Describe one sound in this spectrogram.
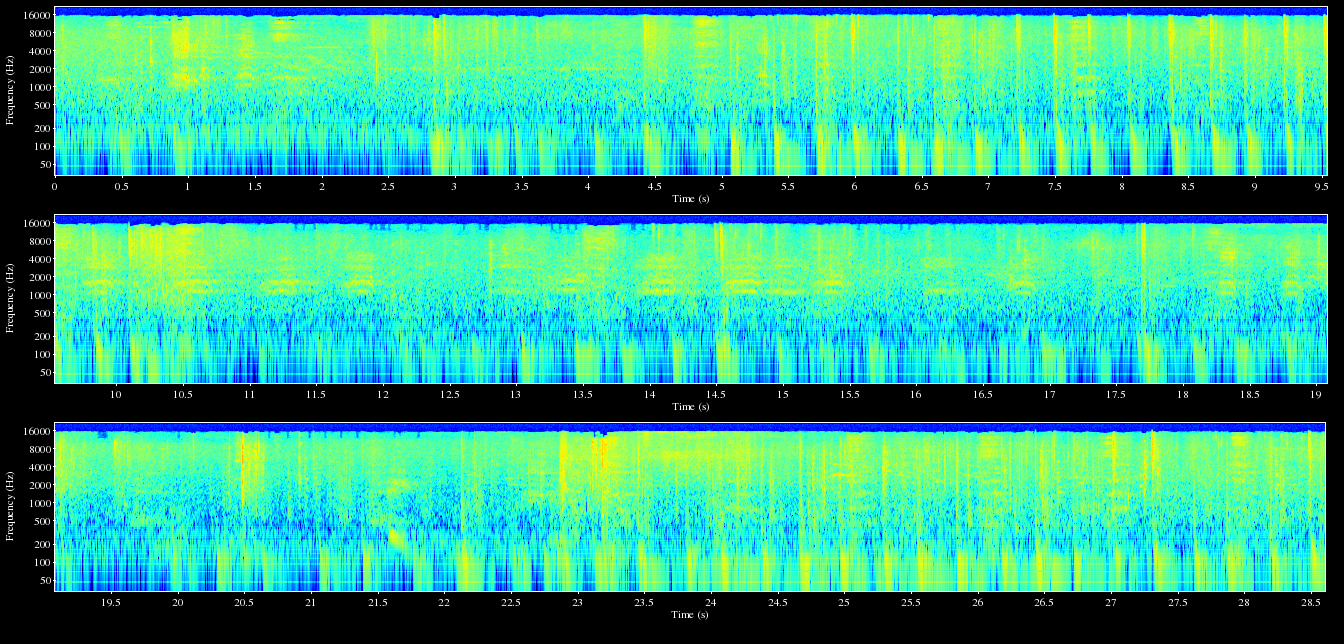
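Heavy footsteps thud steadily on stone and wooden boards.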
